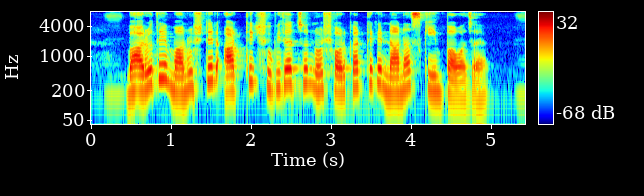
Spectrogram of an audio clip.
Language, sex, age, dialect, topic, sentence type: Bengali, female, 51-55, Standard Colloquial, banking, statement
